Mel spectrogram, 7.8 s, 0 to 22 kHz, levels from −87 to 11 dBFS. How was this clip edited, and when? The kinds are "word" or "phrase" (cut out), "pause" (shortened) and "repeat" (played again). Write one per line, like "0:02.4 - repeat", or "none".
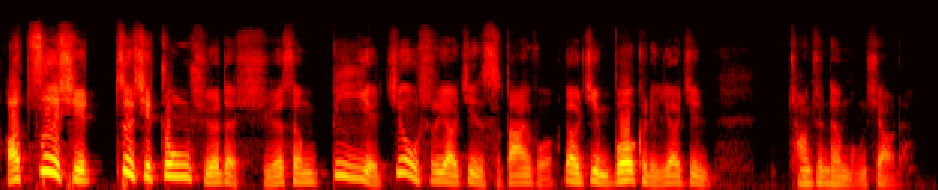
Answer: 0:04.7 - pause
0:06.3 - pause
